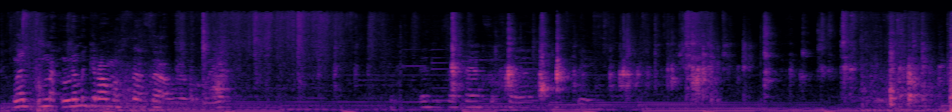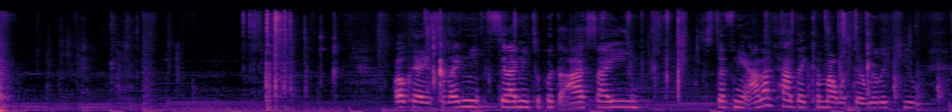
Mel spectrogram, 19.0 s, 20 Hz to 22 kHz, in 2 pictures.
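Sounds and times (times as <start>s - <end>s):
dishes and utensils clattering: 4.5s - 11.3s.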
